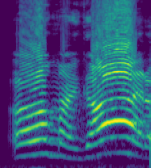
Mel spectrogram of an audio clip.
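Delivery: loud, slow exclamation, pitched high; overwhelmed outburst. Real, not acted. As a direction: let it burst out loud and drawn out. Overwhelmed as the chapter ends.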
